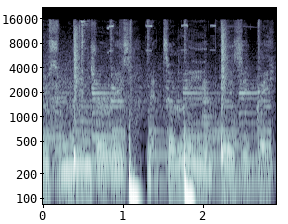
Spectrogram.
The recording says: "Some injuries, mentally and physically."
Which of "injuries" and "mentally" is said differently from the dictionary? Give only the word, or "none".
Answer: mentally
